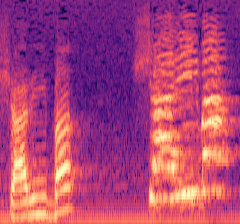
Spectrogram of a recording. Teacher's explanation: جب را کے نیچے کسرہ یعنی زیر آ جائے تو اس کو باریک پڑھیں گے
